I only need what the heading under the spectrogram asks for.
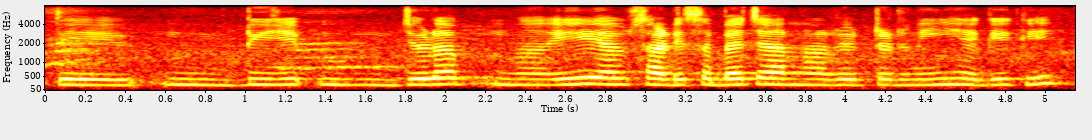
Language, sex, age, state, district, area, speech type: Punjabi, female, 30-45, Punjab, Bathinda, rural, spontaneous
